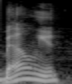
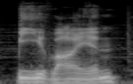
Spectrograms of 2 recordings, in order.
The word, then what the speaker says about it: Bellion: I think I did notice it being the words be and lion, but I was not expecting that to be the actual pronunciation. All right. Be lion. be a lion.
